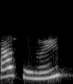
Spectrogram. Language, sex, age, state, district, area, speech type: Nepali, female, 30-45, West Bengal, Jalpaiguri, urban, conversation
